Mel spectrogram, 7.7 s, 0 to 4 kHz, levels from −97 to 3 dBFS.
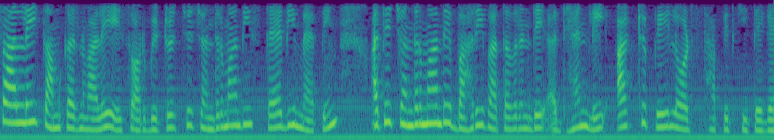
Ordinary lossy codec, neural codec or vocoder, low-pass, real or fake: none; none; 3.6 kHz; real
